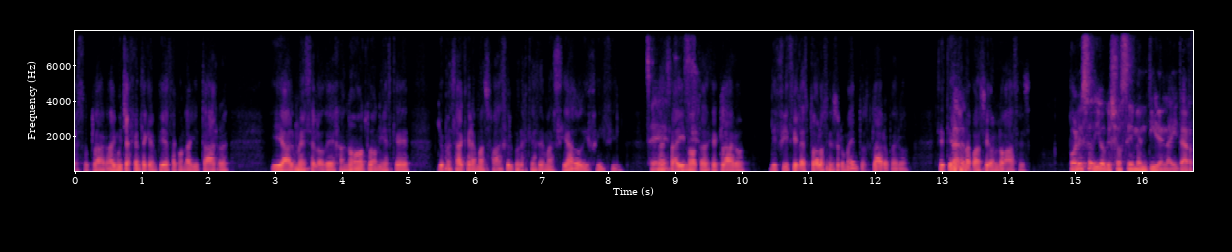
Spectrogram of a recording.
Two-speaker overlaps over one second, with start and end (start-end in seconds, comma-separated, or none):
none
